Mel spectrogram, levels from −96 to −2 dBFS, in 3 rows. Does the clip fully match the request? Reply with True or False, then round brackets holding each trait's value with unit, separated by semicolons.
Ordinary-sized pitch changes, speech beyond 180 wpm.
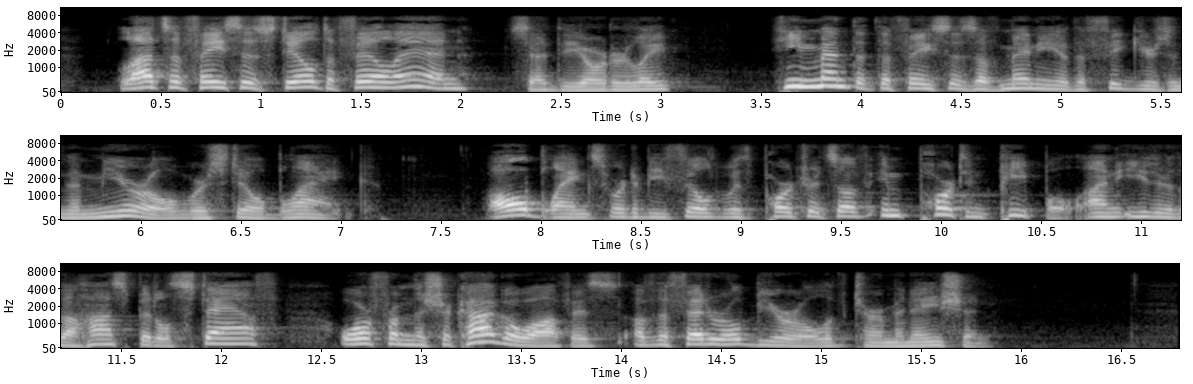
False (6.7 semitones; 190 wpm)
